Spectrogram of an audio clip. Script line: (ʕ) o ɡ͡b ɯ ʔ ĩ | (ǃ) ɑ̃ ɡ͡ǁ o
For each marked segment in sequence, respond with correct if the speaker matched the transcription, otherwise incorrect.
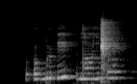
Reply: incorrect, incorrect

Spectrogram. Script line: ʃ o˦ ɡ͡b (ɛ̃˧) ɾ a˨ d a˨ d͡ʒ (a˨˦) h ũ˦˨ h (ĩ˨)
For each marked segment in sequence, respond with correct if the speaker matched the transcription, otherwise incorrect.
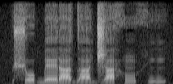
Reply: incorrect, correct, correct

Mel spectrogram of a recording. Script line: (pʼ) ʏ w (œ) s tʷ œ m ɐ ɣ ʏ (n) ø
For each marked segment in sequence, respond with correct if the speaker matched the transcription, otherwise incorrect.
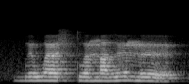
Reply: incorrect, correct, incorrect

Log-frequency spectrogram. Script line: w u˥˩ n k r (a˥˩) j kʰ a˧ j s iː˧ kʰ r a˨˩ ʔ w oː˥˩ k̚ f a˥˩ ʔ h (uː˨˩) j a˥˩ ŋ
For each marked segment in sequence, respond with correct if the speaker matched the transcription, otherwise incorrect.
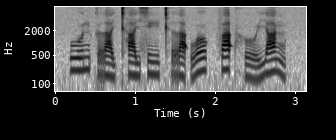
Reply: incorrect, incorrect

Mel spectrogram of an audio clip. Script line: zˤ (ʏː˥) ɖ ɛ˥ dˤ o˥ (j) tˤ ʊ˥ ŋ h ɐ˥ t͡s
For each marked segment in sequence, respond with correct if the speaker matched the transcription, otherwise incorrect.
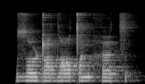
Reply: correct, incorrect

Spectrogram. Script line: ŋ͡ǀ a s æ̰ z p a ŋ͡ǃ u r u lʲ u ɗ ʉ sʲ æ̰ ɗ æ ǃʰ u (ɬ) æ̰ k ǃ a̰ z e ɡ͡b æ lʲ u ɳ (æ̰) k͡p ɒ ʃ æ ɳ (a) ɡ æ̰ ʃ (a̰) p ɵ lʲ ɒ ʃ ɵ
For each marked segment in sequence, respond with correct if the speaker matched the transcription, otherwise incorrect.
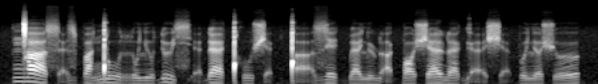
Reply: incorrect, incorrect, incorrect, incorrect

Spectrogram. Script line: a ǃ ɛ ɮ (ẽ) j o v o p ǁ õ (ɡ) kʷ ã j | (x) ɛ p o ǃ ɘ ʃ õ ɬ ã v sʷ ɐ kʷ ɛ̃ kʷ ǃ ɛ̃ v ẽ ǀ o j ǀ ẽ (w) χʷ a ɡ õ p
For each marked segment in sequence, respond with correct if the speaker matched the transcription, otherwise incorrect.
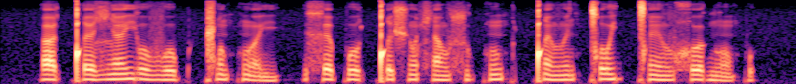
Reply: incorrect, incorrect, correct, incorrect

